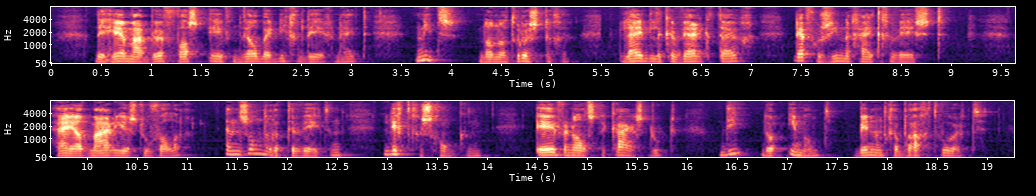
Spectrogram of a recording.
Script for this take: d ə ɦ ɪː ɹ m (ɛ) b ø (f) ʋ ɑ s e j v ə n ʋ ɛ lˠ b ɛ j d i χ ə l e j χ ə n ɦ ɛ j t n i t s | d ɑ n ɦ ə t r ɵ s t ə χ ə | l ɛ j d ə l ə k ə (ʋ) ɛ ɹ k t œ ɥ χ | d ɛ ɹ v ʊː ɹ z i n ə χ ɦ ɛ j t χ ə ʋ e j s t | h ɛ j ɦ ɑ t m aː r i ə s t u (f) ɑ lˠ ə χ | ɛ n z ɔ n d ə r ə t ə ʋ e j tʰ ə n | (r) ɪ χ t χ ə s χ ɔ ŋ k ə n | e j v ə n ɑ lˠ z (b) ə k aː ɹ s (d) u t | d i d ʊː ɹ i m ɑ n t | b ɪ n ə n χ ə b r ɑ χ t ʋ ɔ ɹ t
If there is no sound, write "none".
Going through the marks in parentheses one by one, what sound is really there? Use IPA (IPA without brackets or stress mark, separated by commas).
a, f, ʋ, v, l, d, d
